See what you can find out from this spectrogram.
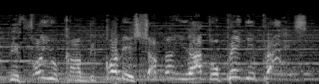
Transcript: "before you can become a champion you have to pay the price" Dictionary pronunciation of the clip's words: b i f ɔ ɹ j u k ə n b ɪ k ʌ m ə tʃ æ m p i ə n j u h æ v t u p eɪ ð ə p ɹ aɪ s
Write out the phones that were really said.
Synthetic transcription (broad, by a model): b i f ɔ j u k ə n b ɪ k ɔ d ə ʃ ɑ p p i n j u h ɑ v t u p eɪ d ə p ɹ aɪ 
